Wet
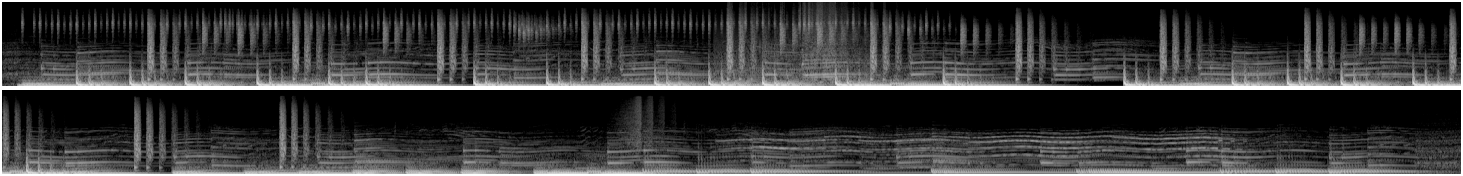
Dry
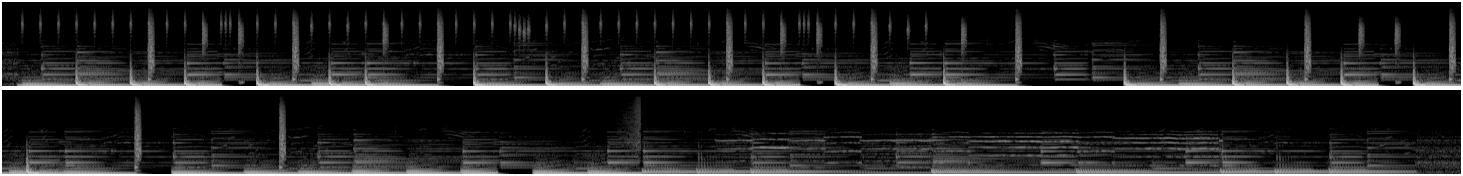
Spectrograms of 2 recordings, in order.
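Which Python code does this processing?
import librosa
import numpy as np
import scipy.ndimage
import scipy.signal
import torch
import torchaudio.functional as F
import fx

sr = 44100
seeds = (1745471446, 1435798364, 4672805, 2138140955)

p1 = fx.zero_step(x, sr, step_db=-30.0, at=(7.11, 8.72))
p2 = p1 + fx.echo_feedback(p1, sr, ms=121, feedback_pct=47, wet_db=-5.5, dry=0)
p3 = fx.vibrato(p2, sr, rate_hz=1.1, depth_cents=67.0)
y = p3 * 10.0 ** (7.0 / 20.0)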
